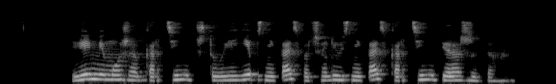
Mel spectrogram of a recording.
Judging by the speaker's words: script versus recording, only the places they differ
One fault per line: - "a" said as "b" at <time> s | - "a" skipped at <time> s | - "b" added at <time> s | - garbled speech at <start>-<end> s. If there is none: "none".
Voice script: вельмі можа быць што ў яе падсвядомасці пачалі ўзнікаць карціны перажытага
- "быць" said as "карціны" at 1.5 s
- "падсвядомасці" said as "ўзнікаць" at 2.6 s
